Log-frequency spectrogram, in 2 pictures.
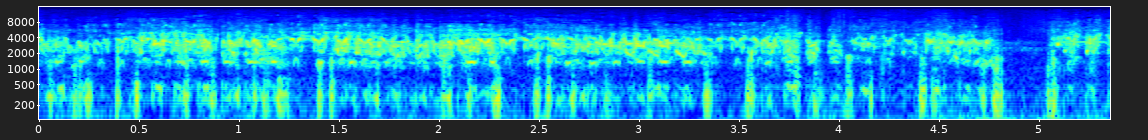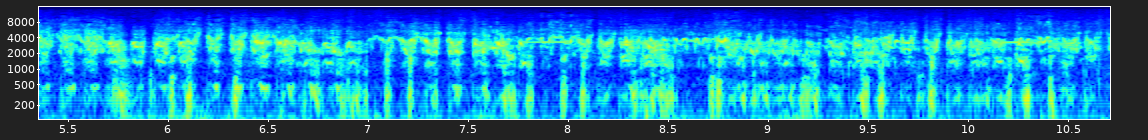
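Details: Feeding time at an Estonian black stork nest, 10 June 2019, 12:52: unbroken grating, raspy squawks stacked tightly together, with one brief dip in loudness near the middle.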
